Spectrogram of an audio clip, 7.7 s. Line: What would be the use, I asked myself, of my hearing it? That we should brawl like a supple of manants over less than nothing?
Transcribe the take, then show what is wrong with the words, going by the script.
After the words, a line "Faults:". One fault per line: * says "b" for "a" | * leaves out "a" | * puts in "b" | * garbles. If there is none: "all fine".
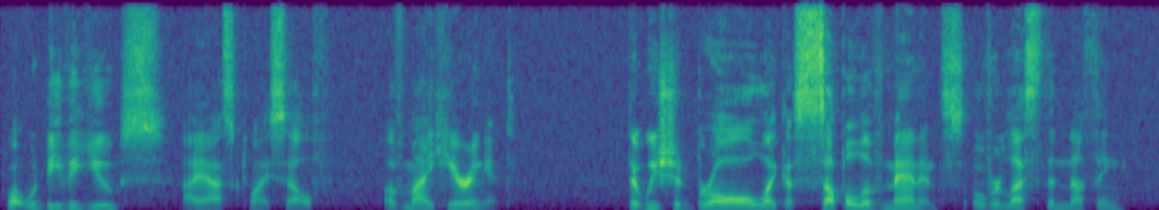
What would be the use, I asked myself, of my hearing it? That we should brawl like a supple of manants over less than nothing?
Faults:
all fine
